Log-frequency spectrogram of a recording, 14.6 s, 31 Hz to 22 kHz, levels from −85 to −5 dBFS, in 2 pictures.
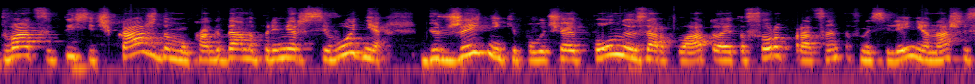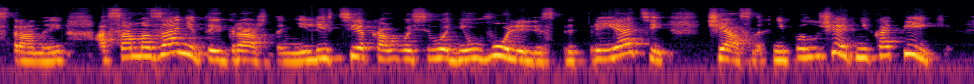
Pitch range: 210-275 Hz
